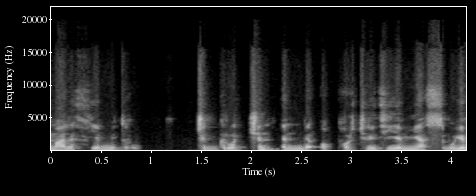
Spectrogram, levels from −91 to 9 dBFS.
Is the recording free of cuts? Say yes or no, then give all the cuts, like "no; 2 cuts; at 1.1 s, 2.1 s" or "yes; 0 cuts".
yes; 0 cuts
